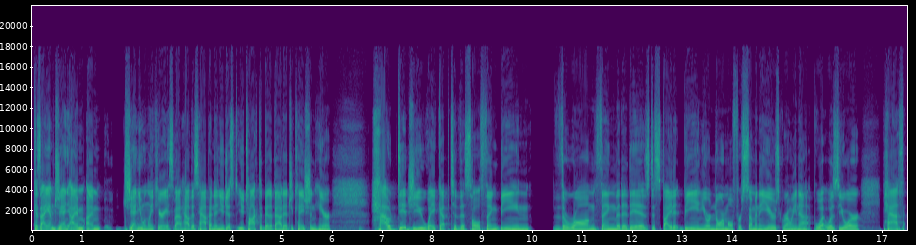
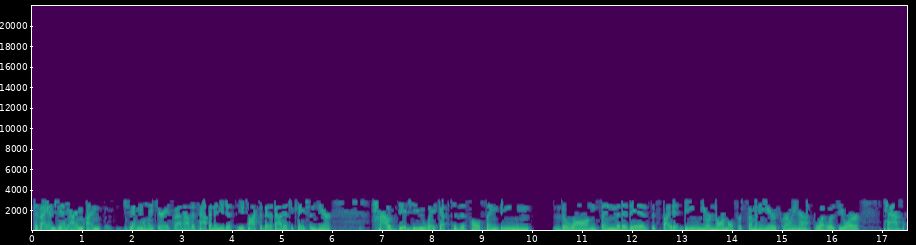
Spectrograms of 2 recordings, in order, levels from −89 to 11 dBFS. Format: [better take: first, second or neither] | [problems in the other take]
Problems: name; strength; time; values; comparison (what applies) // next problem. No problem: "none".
first | garbled, watery; badly; nothing above 3 kHz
